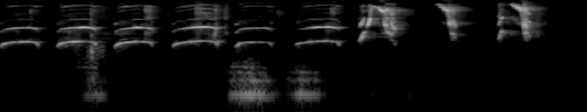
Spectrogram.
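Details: MILA, a young monkey whose mother MILIKA pays her no attention, cries out in a run of arched, whistled wails about twice a second, then shifts to higher, harsher screams; a soft low thump sounds in the middle.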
